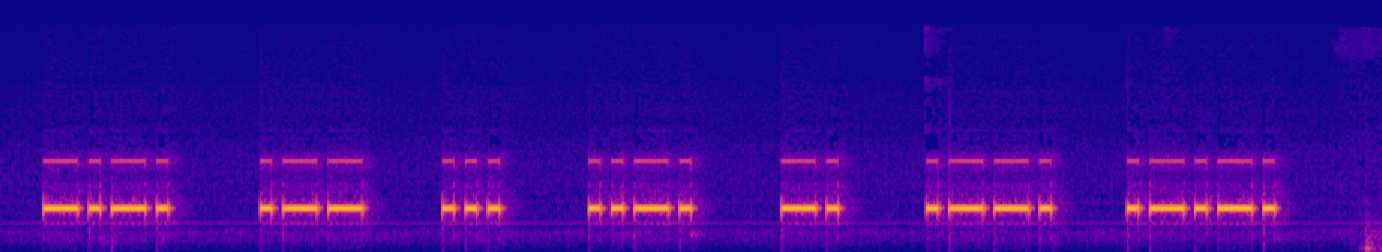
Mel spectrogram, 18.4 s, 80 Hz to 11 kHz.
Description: Morse code, heard as a keyed tone, about 8 wpm, 650 Hz. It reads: C W S F N P <AR>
